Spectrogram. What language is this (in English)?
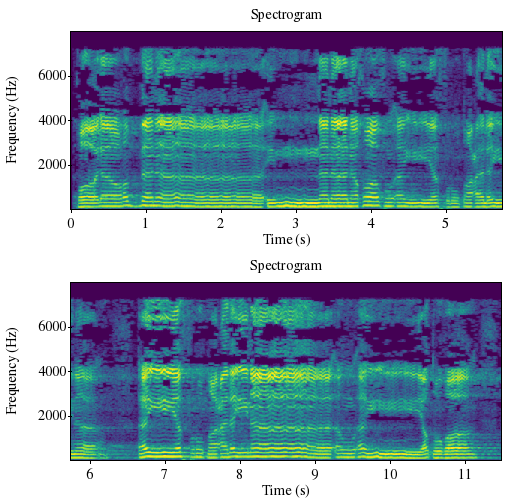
Arabic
